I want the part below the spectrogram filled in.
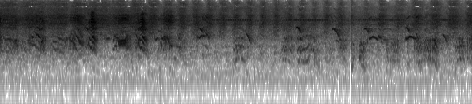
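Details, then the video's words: Turquoise-fronted parrots (Amazona aestiva, papagaio-verdadeiro) give a dense chatter of harsh, squawking notes and short rising whistles, several birds calling over one another continuously. "PAPAGAIO VERDADEIRO canto (AMAZONA AESTIVA) TURQUOISE-FRONTED PARROT"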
